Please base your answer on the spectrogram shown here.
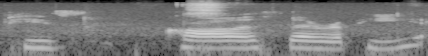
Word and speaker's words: psychotherapy: Zelda seems to have received expert psychotherapy at Grey House, but her illness were relentless. Okay. Cái này ha, cái chữ mà BSI á, thì lúc nào cũng đọc là psy, bỏ mất chữ B luôn.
